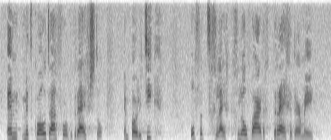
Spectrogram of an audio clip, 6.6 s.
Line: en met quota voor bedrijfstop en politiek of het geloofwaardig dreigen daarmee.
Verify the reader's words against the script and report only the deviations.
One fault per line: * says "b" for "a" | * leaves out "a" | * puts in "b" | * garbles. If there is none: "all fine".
all fine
